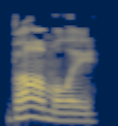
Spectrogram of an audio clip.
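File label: "balmily", British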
